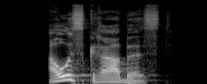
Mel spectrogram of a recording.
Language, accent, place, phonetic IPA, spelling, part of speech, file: German, Germany, Berlin, [ˈaʊ̯sˌɡʁaːbəst], ausgrabest, verb, De-ausgrabest.ogg
- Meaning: second-person singular dependent subjunctive I of ausgraben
